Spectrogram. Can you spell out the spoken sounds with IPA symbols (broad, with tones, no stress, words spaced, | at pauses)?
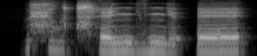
ɕṳ˦t͡sʰe˧nʲṳ˧nʲɘ˨ ʔe˦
